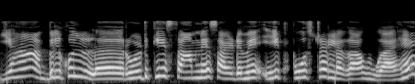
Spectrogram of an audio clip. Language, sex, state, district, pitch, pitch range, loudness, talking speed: Hindi, female, Bihar, Darbhanga, 305 Hz, 265-335 Hz, -11 LUFS, 185 wpm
